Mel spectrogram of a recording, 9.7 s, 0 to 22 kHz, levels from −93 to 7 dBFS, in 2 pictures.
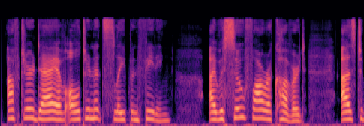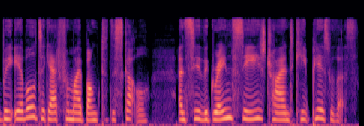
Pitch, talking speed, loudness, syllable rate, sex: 235 Hz, 225 wpm, -18 LUFS, 5.7 syllables/s, female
